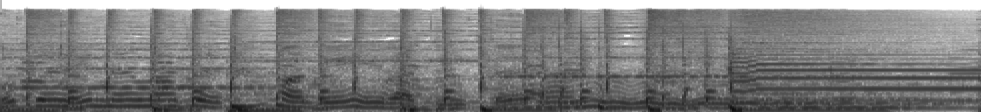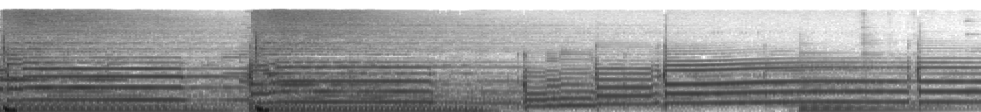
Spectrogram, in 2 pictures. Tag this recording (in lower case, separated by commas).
music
